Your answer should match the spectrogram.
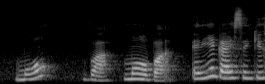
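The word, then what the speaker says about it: мова: language in Ukrainian you would say it like Mo MOA and yeah guys thank you so much for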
